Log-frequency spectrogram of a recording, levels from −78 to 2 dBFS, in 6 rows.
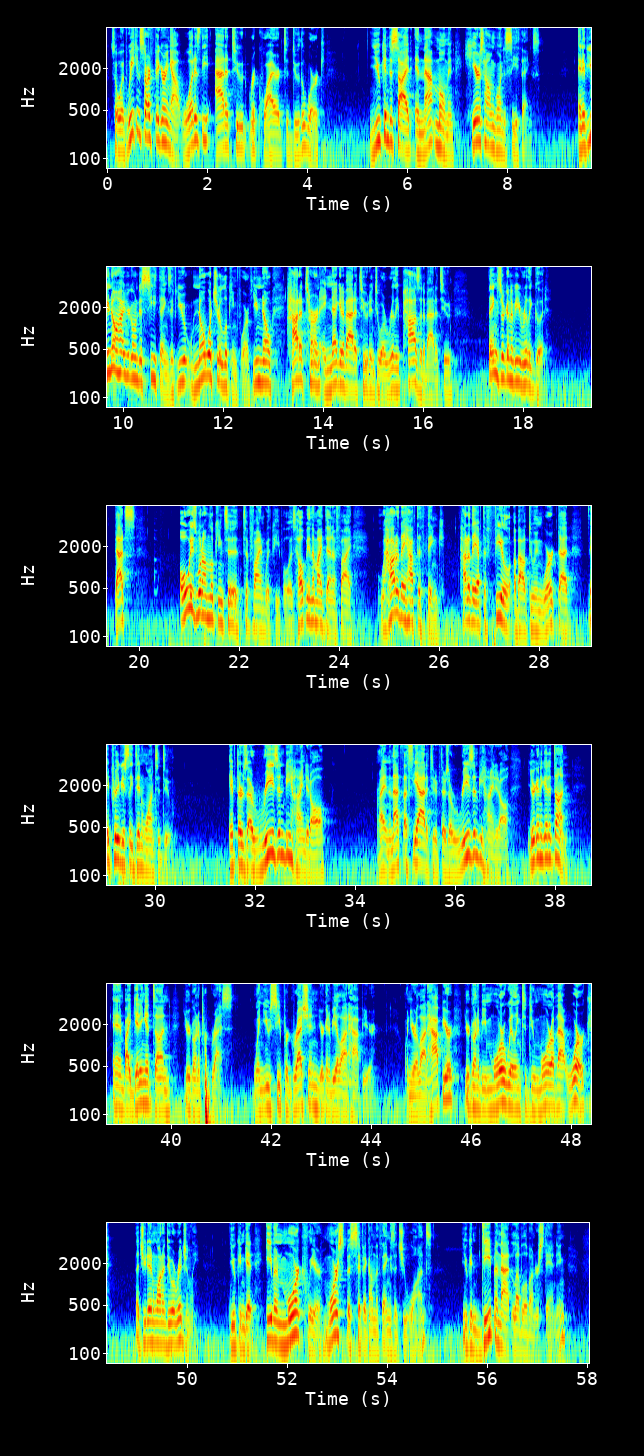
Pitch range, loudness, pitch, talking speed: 115-165 Hz, -15 LUFS, 135 Hz, 200 wpm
